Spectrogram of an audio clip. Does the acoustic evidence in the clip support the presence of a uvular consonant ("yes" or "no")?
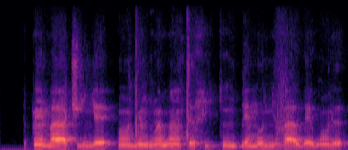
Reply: no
